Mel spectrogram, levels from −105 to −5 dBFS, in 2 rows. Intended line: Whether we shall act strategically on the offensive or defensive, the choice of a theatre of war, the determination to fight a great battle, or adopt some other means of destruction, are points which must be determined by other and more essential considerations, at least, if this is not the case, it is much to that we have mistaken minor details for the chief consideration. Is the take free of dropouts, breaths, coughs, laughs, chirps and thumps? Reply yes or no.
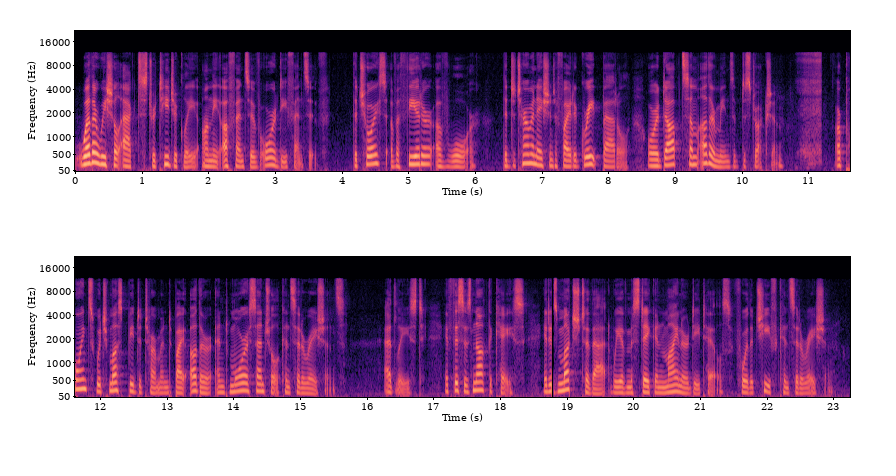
no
